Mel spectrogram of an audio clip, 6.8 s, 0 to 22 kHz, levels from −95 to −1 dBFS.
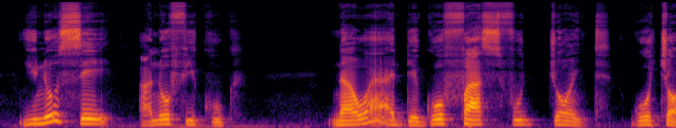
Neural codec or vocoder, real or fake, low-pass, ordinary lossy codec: none; real; none; none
